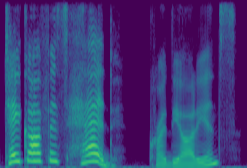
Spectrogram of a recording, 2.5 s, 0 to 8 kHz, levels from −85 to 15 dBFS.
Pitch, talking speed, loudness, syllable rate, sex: 245 Hz, 170 wpm, -18 LUFS, 4.3 syllables/s, female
